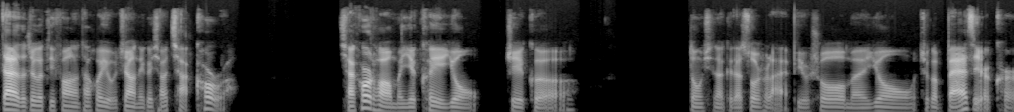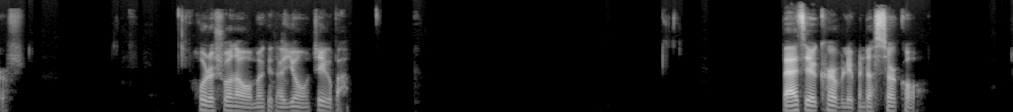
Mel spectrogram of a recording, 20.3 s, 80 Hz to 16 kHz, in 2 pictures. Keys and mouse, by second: 1.9 a, 2.0 a, 2.9 click, 3.3 shift+right click, 3.8 shift+middle click, 4.2 shift+a, 11.4-12.1 middle drag, 12.1 ctrl+z, 13.0 shift+a, 19.7 middle click.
